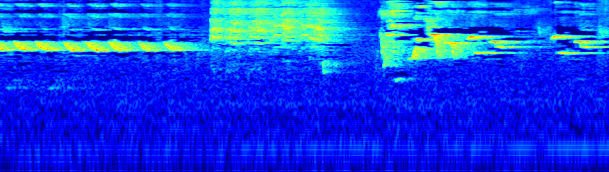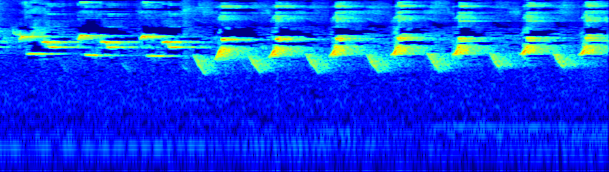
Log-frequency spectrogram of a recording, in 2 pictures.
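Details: Samyong in the forest: a long, steady buzzy trill, then a harsh rasping burst, then quick ringing phrases turning into a fast series of rising, swooping whistles repeated over a dozen times.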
